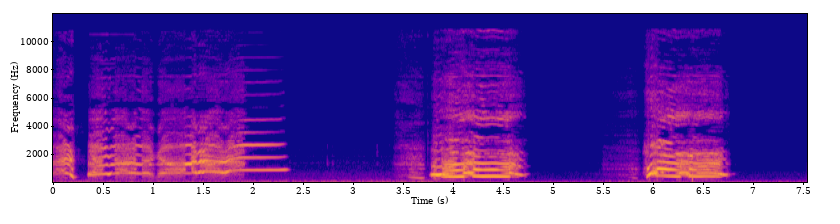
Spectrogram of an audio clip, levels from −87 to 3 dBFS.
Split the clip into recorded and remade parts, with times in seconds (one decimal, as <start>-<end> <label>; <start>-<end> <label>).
0.0-7.5 recorded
